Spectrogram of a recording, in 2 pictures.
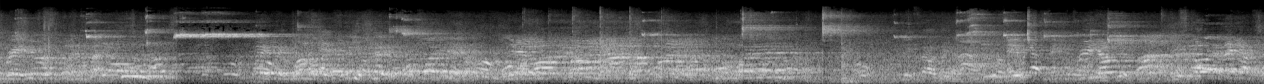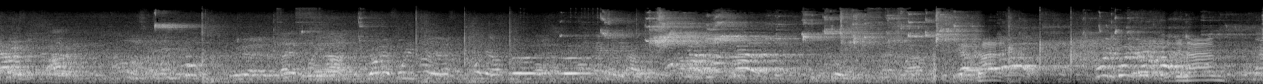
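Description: Basketball bouncing on a hardwood gym floor, with people talking throughout and everything echoing in a large gym.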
